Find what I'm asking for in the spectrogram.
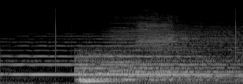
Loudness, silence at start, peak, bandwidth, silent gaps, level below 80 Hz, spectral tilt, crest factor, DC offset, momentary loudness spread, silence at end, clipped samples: -30 LUFS; 0 s; -14 dBFS; 15.5 kHz; none; -54 dBFS; -6 dB/octave; 16 dB; under 0.1%; 7 LU; 0 s; under 0.1%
